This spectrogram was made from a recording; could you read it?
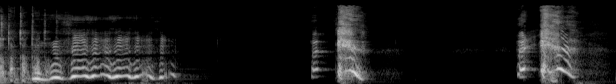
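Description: Two loud sneezes a couple of seconds apart, each a sharp inhale followed by an explosive burst, preceded by a wavering, drawn-out vocal sound.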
